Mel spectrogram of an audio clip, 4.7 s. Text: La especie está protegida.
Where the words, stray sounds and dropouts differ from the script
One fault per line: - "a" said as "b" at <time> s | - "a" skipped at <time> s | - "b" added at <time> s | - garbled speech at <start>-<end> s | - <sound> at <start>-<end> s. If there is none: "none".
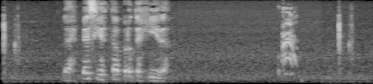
- cough at 3.5-3.8 s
